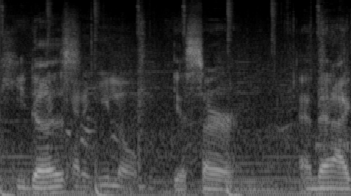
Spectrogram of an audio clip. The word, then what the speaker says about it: Carajillo: Got a heel, or you can pronounce it the Carajillo like he does. Carajillo.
